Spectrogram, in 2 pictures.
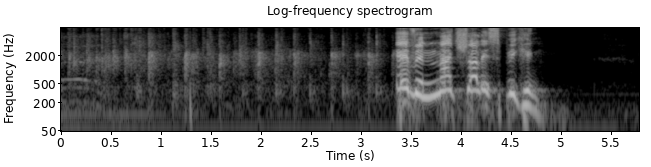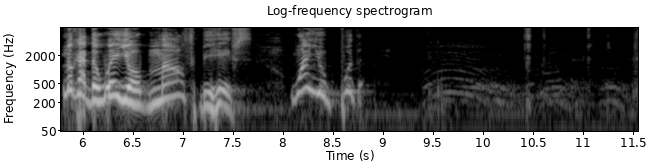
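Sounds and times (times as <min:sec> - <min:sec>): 
audience clapping: 0:00.0 - 0:03.8
speech: 0:03.4 - 0:04.9, 0:05.9 - 0:08.9.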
